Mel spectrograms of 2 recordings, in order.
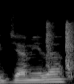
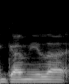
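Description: First: Jamila with a soft J; Jamila, J rather than Egyptian G; standard Arabic J. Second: Gamila with a hard G; Gamila, the Egyptian way with G. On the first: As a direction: say Jamila starting as in "jam". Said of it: "everyone else who speaks Arabic will say". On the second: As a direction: say Gamila starting as in "go". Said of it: "Joy will say Gamila". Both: Shown as a demonstration.

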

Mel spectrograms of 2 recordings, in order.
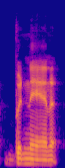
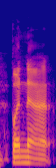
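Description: First: Said in the usual way. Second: "Banana" with a long ah, as Australians say it; imitated Australian pronunciation. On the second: American comparing both ways, "Banana" with an Australian long ah. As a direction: try "Banana" as ba-NAH-na. Tries Australian, then own way.

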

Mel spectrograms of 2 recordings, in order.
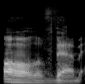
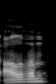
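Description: First: "All of them." pitched low, falling as a statement; grim confirmation. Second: "All of them?" lifted at the end as a question. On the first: Twitching principal answering the coach, grim confirmation. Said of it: "her eye is, like, still twitching". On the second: Coach questioning what the principal told him, questioning. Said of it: "he's just like". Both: Retold or imitated.

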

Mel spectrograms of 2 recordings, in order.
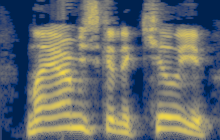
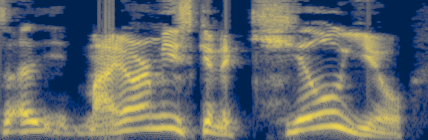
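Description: First: Higher, louder mock villain threat, pushed harder; a hammed-up villain threatening; Mojo threat, louder. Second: Higher mock villain threat; lightly voiced Mojo threatening; a hint of a sneering villain. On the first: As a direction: repeat the threat bigger as Mojo. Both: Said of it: "So Mojo says".

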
